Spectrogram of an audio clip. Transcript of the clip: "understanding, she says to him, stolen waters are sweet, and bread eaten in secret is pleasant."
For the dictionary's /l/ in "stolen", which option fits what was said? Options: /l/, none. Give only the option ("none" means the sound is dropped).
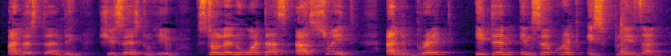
/l/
